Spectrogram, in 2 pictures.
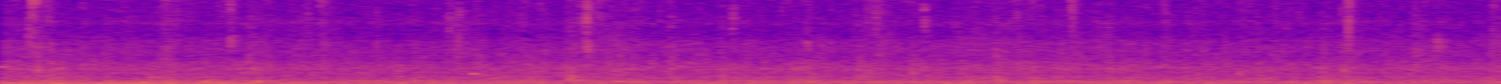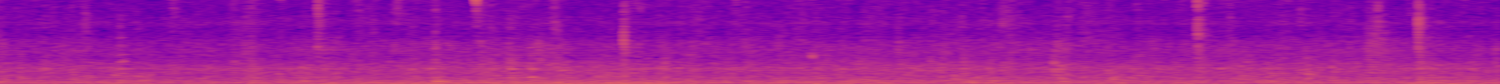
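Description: Steady rain falling, with scattered drops striking close by as sharp ticks.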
